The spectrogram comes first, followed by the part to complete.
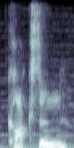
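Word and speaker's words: coxswain: which have weird pronunciations like coxin which the spelling I want to say is pronounced cockswain you know something like that or or gunnel when the spelling looks like gun whale.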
